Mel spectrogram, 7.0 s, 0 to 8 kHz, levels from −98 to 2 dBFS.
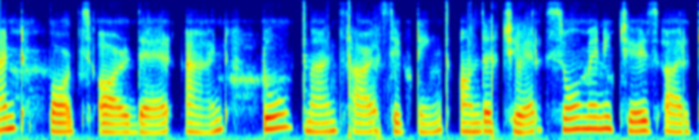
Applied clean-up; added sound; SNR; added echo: neural diffusion model UNIVERSE++.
